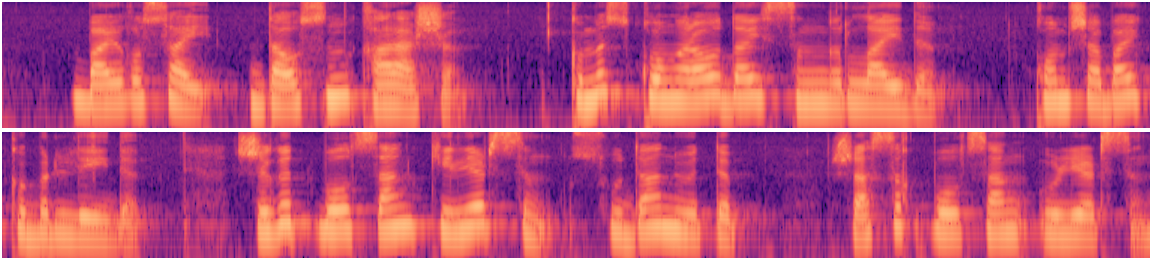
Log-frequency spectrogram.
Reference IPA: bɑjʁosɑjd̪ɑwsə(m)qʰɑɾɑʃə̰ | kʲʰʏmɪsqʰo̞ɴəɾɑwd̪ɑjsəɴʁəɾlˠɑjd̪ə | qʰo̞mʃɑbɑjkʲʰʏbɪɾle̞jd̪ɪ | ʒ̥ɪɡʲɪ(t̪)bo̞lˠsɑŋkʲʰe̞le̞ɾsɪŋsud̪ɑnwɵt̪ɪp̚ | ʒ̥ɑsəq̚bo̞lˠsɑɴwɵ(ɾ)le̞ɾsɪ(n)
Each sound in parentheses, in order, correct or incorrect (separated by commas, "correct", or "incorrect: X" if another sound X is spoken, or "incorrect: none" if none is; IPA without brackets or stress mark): incorrect: ɴ, correct, incorrect: none, incorrect: ŋ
